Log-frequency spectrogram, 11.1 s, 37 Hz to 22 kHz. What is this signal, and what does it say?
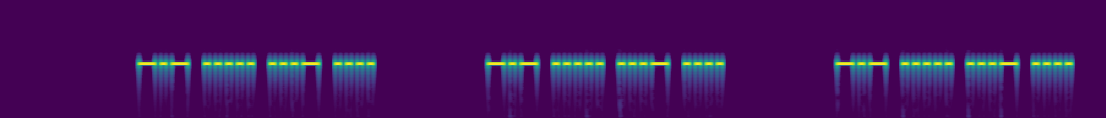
Morse code, heard as a keyed tone, about 21 wpm, 700 Hz. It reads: K5VH K5VH K5VH
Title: USA Call Signs - 4 Characters - Repeated 3x - 22wpm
